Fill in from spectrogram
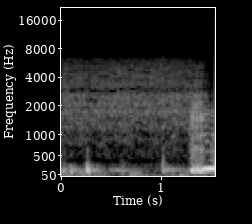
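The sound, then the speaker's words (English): An electric cooling fan runs in a studio with a steady, low whirring hum and an even breathy hiss, a couple of soft knocks breaking through before a louder voice-like tone rises at the very end. “I've got a fan on.”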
